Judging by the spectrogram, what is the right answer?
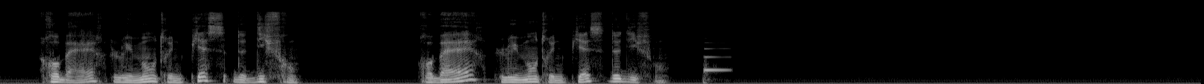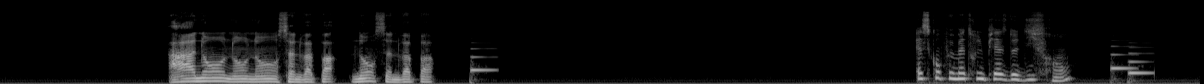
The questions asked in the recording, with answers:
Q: Est-ce qu'on peut mettre une pièce de 10 francs ?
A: Non, ça ne va pas.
